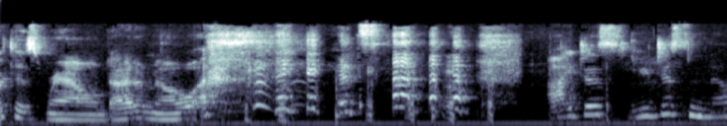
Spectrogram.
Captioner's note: laughs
